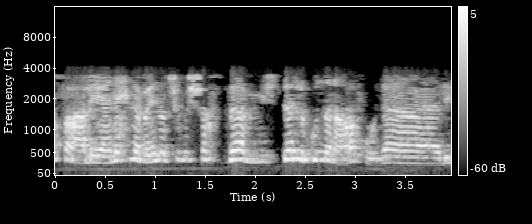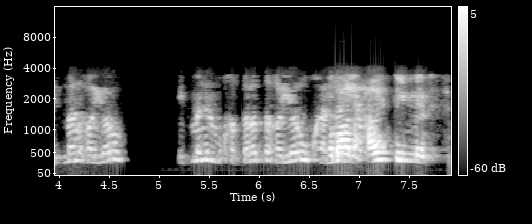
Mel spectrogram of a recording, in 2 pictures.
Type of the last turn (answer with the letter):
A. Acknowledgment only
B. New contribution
B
